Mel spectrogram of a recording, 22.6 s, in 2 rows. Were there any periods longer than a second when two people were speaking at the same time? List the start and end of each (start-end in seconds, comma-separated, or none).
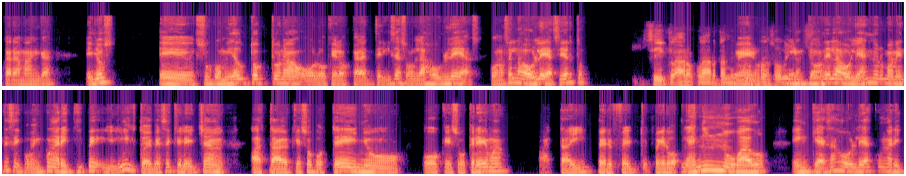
8.9-10.2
